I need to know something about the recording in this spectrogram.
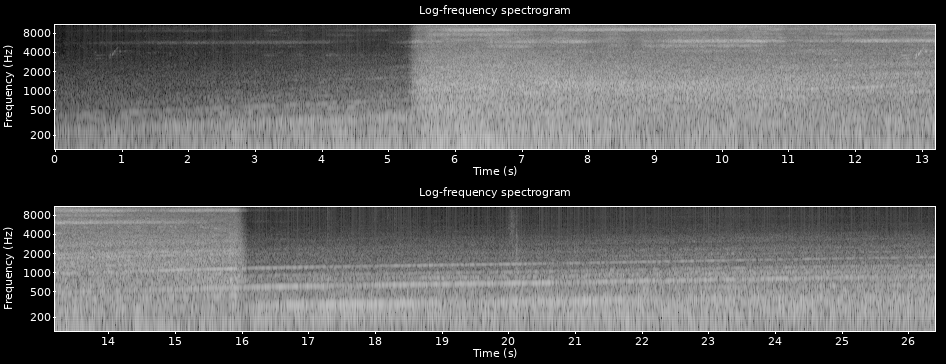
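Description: A train's wheels rumble over the rails.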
